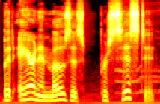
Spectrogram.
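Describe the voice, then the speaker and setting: A woman narrating scripture as an audio Bible reader, in an expressive, measured storytelling style. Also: fairly low pitch, faint music behind.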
